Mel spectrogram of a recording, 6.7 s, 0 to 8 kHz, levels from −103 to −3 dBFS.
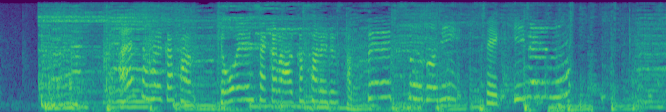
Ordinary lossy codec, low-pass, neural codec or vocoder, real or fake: none; 7.2 kHz; vocoder, 22.05 kHz, 80 mel bands, Vocos; fake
